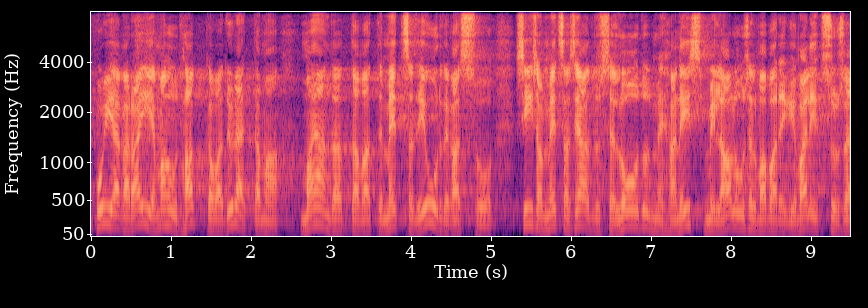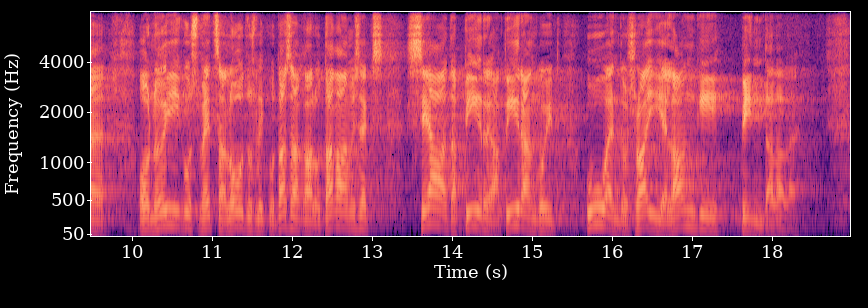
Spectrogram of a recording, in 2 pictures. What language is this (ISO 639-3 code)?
est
